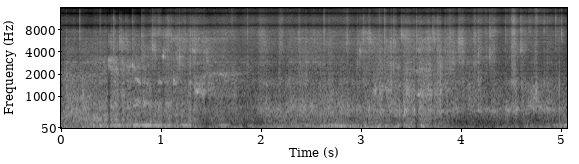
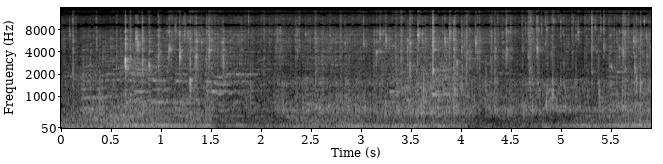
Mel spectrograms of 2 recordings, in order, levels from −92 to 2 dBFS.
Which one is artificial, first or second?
first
